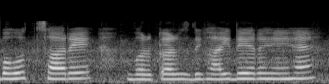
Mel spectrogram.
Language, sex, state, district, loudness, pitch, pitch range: Hindi, female, Uttar Pradesh, Saharanpur, -15 LUFS, 255 Hz, 240-265 Hz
